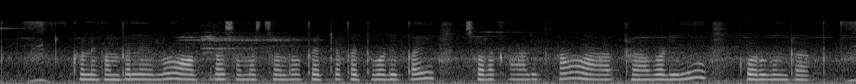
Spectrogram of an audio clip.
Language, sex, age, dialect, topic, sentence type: Telugu, female, 18-24, Central/Coastal, banking, statement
